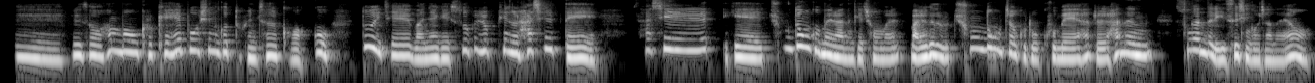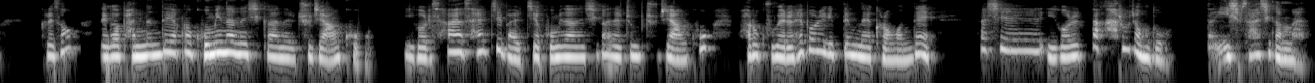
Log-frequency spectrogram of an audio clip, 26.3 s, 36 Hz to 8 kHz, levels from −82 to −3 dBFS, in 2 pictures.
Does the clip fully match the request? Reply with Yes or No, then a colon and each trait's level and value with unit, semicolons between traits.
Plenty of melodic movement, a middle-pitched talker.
No: wide, 6.7 semitones; high, 210 Hz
